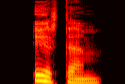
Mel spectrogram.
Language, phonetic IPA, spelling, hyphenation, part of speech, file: Hungarian, [ˈeːrtɛm], értem, ér‧tem, pronoun / verb, Hu-értem.ogg
- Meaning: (pronoun) first-person singular of érte; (verb) 1. first-person singular indicative present definite of ért 2. first-person singular indicative past indefinite of ér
